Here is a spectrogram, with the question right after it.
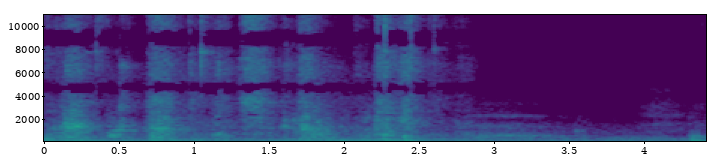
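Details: Two Labrador Retrievers, Sadie and 8-month-old Cedar (Schroeder), playing together in New Mexico: a run of short, rough, noisy growl-like bursts that fade after about three seconds, over a steady low electrical hum.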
